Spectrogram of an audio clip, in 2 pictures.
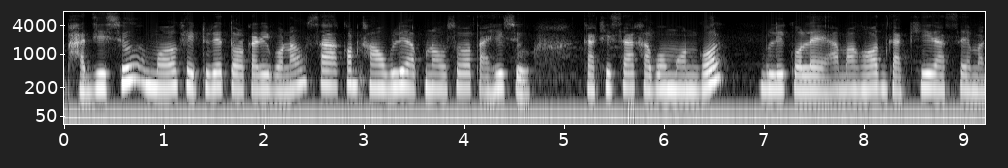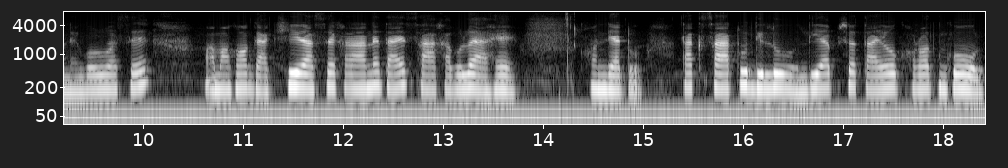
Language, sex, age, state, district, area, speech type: Assamese, female, 45-60, Assam, Biswanath, rural, spontaneous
